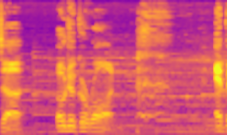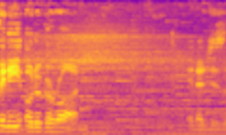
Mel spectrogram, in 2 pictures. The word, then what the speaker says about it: Odogaron: Uh, I found out that ebony odaron, as I've been pronouncing, is actually, it sounds like almost like an Italian dish or something. It's a odoron. Ebony Odogaron.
